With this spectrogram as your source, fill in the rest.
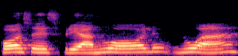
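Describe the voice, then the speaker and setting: This man speaks with a high pitch. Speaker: professor. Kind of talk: lecture.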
